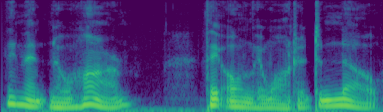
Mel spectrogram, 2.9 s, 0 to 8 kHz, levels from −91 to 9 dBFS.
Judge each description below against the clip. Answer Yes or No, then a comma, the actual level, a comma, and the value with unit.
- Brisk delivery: No, average, 190 wpm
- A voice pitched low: Yes, low, 100 Hz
